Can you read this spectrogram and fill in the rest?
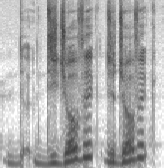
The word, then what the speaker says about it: Djokovic: Novak Djokovic, am I saying that right? He got disqualified. You're saying it right.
